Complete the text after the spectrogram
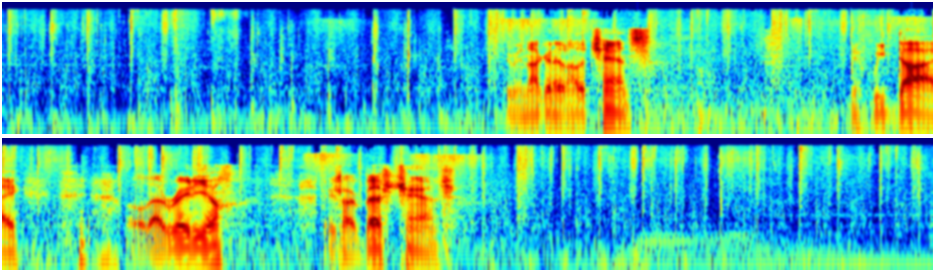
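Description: Footsteps crunch through snow and undergrowth.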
